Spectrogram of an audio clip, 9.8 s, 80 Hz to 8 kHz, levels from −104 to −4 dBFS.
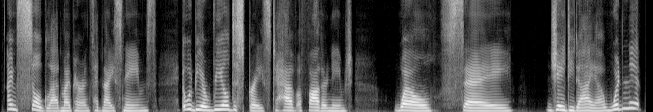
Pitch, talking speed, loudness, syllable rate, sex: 225 Hz, 140 wpm, -18 LUFS, 4.1 syllables/s, female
